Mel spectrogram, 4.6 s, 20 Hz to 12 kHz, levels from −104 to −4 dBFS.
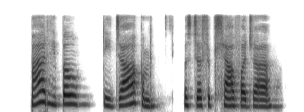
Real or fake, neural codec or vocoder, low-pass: fake; codec, 16 kHz, 1 kbps, X-Codec, WavLM features, trained on Multilingual LibriSpeech; 7.2 kHz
